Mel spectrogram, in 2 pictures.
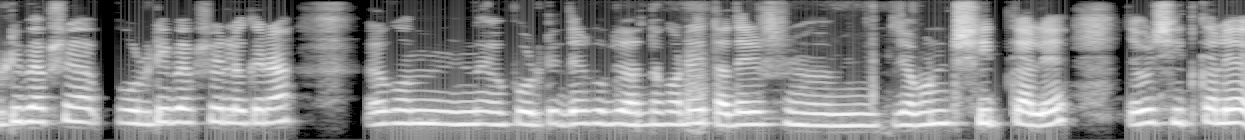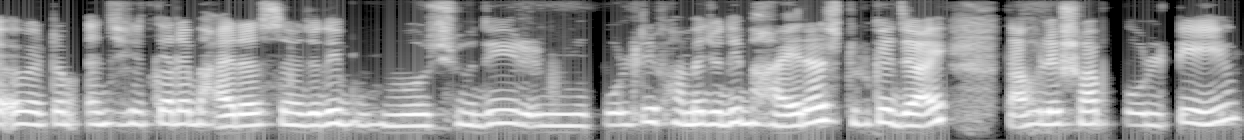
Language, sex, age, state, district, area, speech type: Bengali, female, 18-30, West Bengal, Dakshin Dinajpur, urban, spontaneous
